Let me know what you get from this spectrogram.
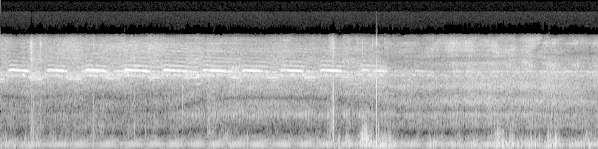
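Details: Tractor engines droning and rumbling with occasional clanks and a high whine, with no animal sounds.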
